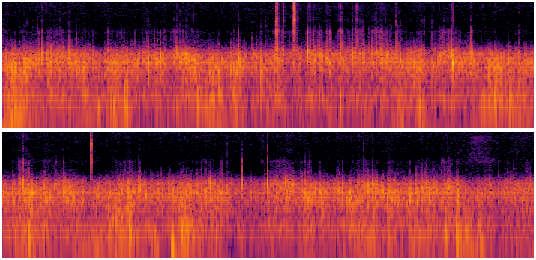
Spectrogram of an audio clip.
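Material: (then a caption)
Rubber. A fist-sized, hot pink soft rubber spiky puffer ball resting on top of a microphone is squeezed and scratched with long acrylic nails. The result is a dense, continuous, muffled crackling and rubbing with a strong low-end thump, scattered with small pops and sharp clicks.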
